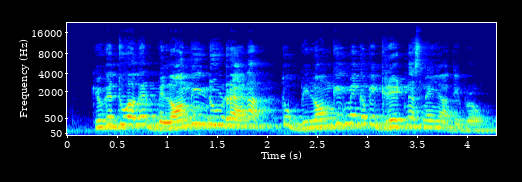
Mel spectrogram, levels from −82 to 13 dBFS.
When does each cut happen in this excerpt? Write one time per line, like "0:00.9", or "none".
none

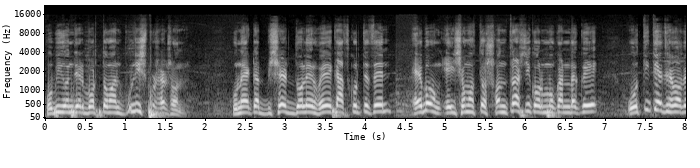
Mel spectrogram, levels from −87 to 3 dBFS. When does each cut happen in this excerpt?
none

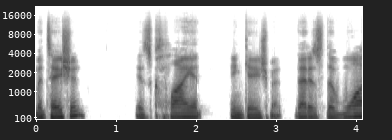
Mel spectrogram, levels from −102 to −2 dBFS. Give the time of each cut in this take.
0:03.1

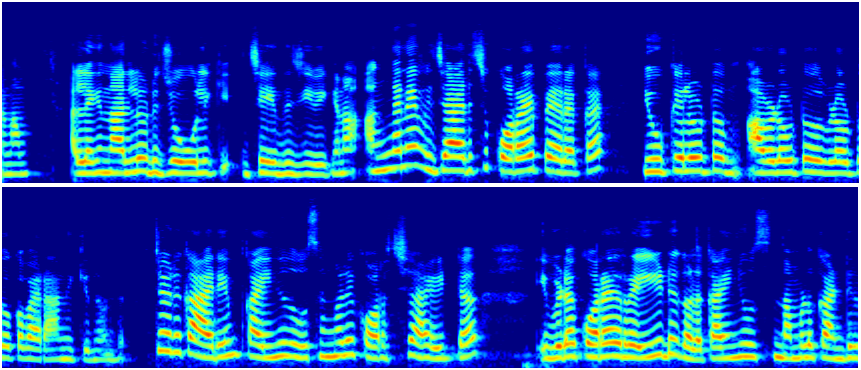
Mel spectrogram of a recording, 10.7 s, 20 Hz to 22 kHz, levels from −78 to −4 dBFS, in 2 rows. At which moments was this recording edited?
0:06.2

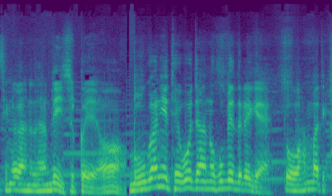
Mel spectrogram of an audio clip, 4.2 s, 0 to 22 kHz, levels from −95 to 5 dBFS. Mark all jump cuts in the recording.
0:01.6

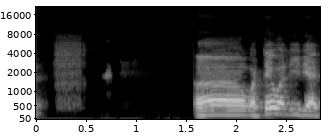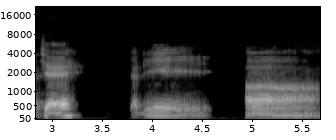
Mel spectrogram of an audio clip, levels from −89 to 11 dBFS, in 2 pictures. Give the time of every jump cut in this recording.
none

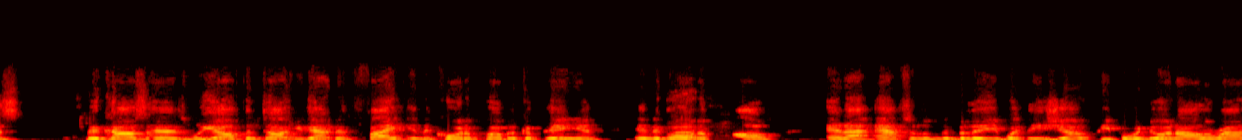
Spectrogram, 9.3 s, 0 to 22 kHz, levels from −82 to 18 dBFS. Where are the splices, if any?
none

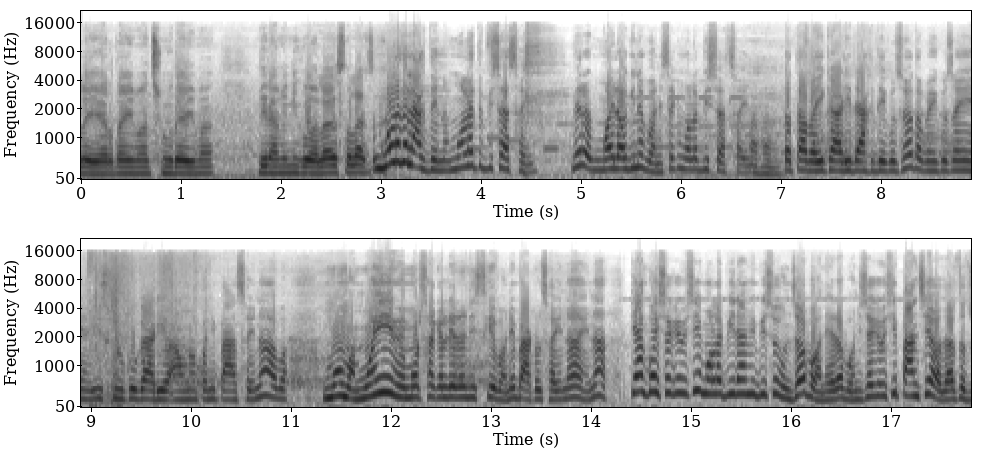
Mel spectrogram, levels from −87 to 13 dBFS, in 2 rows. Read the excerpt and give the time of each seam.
0:07.0
0:14.3

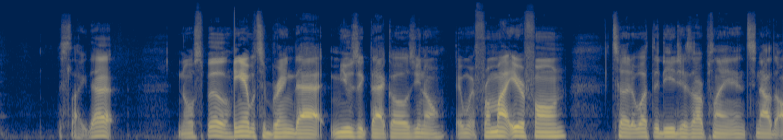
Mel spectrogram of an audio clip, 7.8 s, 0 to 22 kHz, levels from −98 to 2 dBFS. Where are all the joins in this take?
0:02.4

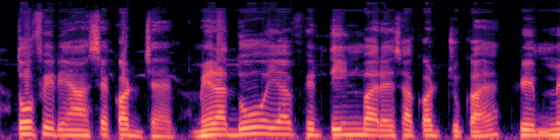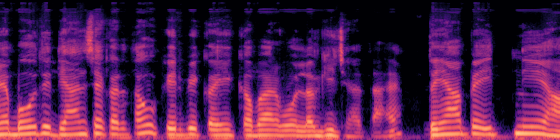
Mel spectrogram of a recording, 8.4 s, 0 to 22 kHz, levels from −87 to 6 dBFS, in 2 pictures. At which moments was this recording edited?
none

